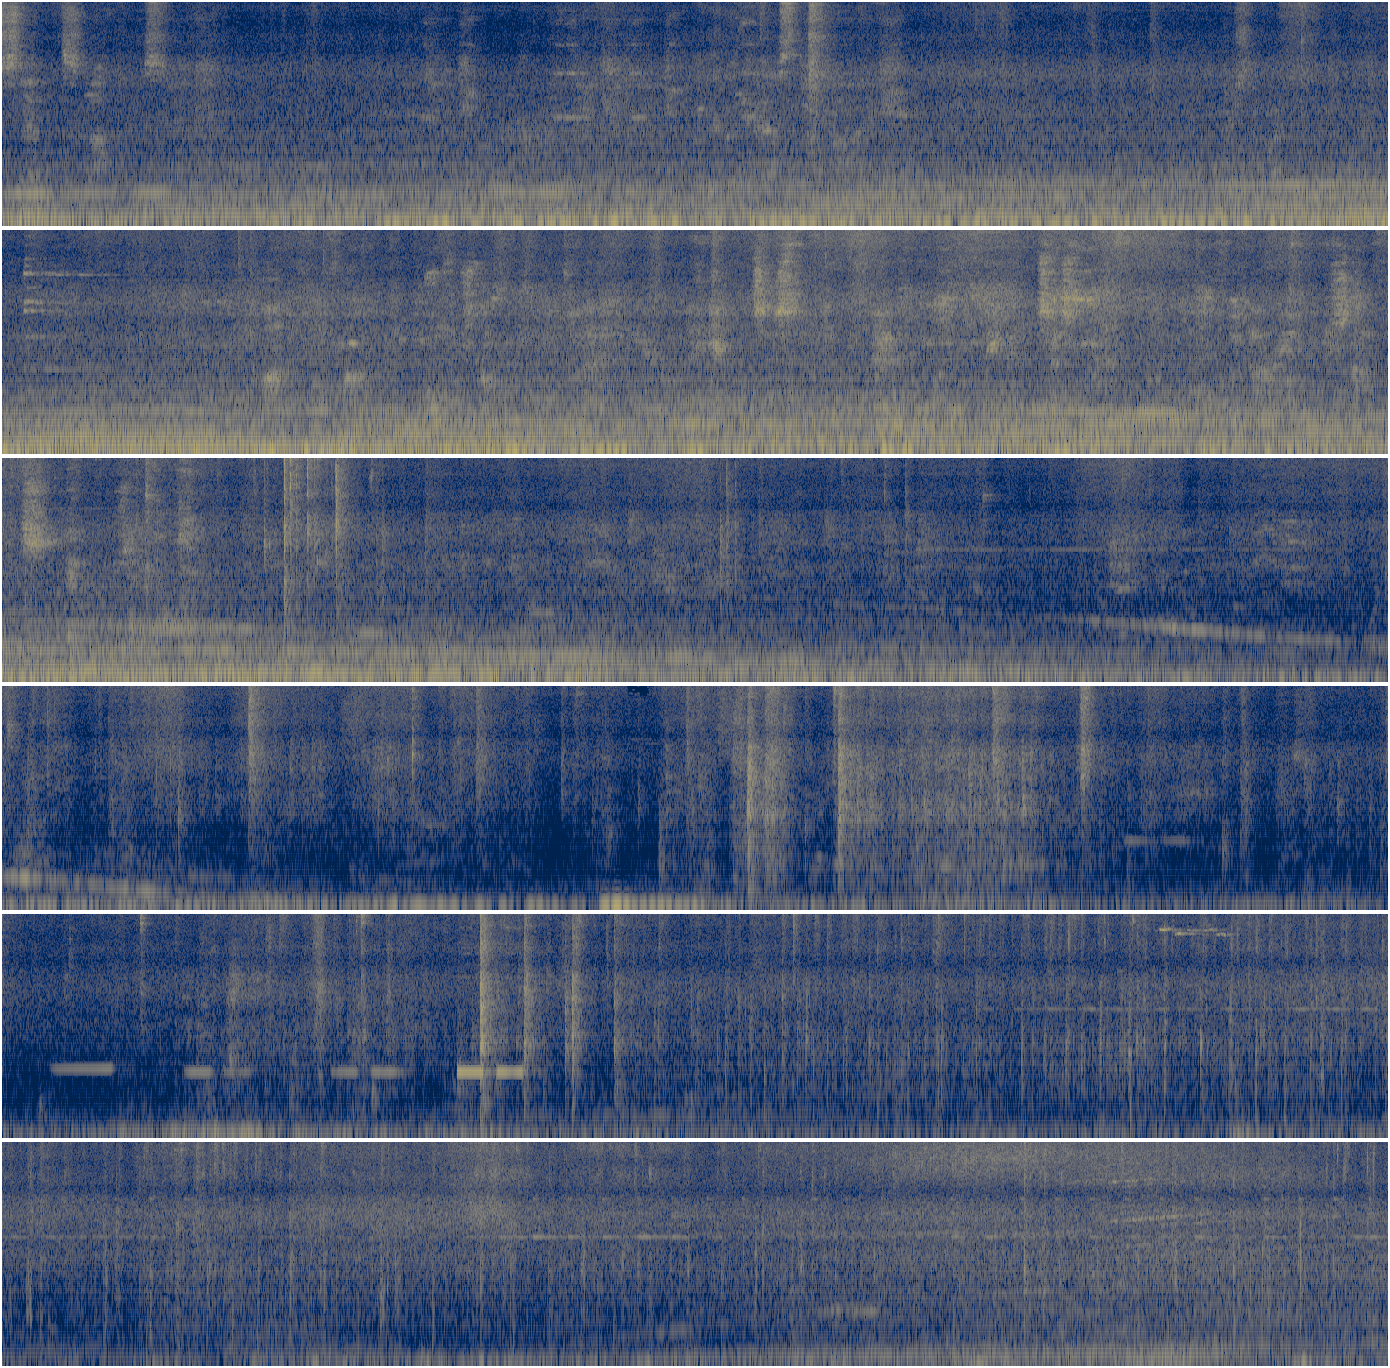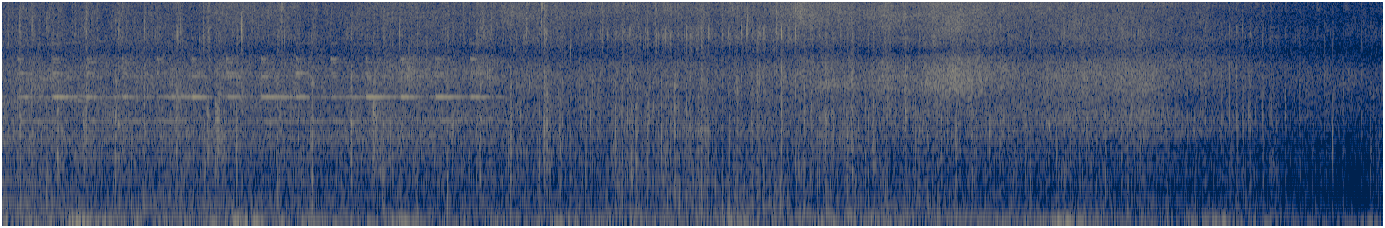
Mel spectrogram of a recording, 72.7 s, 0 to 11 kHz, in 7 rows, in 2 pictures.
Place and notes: Binaural recording of a tram ride towards Nieuw Sloten.
Recorded with Soundman OKM on Sony PCM D100
Noord-Holland, Nederland, 14 September 2017, ~18:00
